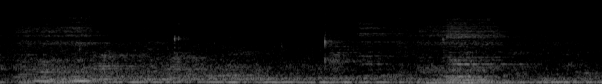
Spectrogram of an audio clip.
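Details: Large sleeping adult snoring: low, rumbling noise repeating with each breath, steady throughout.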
